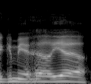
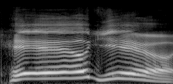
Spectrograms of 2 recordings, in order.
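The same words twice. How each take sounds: First: Lightly imitated wrestler's catchphrase; crowd call. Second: High, loud, drawn-out mock yell; mimicked cheer. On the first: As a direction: call for a crowd response, half-hearted. Acting Stone Cold's call to crowd. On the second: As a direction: holler it back like an overeager lone fan. Mimics Byron's yell back to Austin.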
